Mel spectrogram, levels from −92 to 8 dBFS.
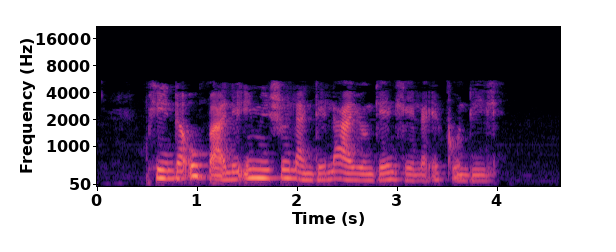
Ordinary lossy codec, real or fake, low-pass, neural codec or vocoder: MP3, 48 kbps; real; 5.4 kHz; none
